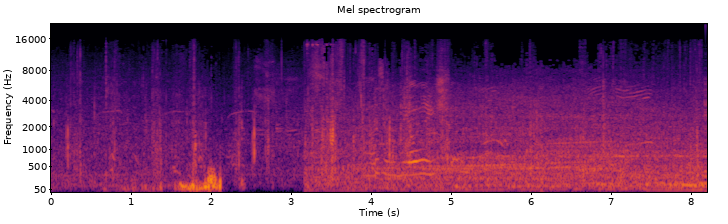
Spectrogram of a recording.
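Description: Footsteps crunching on gravel, with a loud low thump on the microphone about two seconds in. From about three seconds on, distant, indistinct voices over a steadier outdoor background.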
